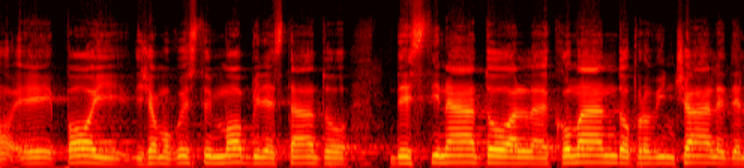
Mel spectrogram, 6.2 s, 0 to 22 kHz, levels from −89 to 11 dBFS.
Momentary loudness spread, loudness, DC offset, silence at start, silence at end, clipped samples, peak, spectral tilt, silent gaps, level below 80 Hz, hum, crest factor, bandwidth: 7 LU; -30 LUFS; under 0.1%; 0 s; 0 s; under 0.1%; -12 dBFS; -4.5 dB/octave; none; -70 dBFS; none; 16 dB; over 20 kHz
